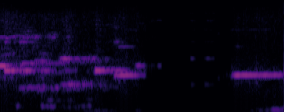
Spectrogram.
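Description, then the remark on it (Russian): Someone's mobile phone rings during a talk, playing a bright, steady electronic melody, then breaks off into a short pause with a few faint blips and starts up again. “Выйдите, у кого звонит.”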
